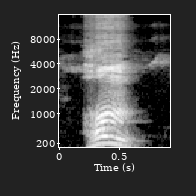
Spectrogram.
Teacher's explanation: मीम साकिन के बाद जीम है, इज़हार शफ़ी होगा, गुन्ना नहीं होगा।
